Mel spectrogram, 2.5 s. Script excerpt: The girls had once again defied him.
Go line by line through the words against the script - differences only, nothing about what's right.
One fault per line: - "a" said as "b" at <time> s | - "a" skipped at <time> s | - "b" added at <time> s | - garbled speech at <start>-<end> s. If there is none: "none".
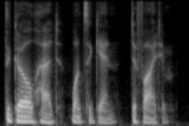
- "girls" said as "girl" at 0.1 s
